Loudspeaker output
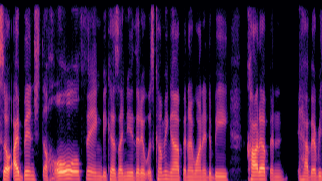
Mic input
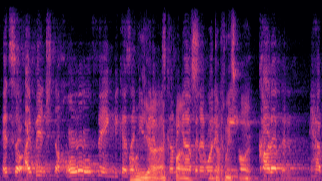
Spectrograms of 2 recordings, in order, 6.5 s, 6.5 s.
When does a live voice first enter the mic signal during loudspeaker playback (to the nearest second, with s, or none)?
3 s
